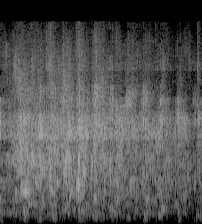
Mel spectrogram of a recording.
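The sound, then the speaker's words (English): A large crowd in Lusaka claps together in a dense, steady wash of applause that holds at a fairly even loudness throughout, with no voices standing out above it. “What we are doing when we applaud like that, we are saying, I've got that truth and I'm going with it.”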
